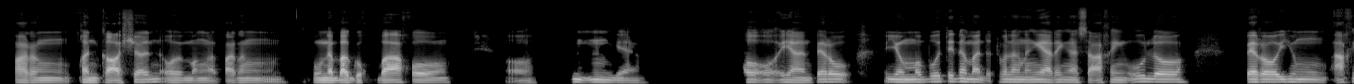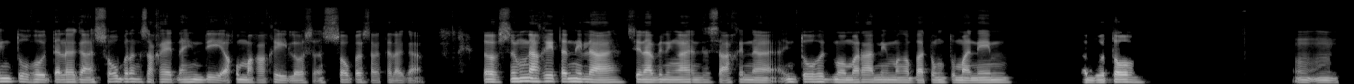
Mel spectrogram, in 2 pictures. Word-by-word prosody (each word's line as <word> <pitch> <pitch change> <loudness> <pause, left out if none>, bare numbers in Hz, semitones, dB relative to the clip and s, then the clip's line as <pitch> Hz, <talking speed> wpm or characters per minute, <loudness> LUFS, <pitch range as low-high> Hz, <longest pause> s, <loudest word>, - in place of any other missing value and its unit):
parang 100 -2 +1
concussion 110 +4 +3
o 100 -1 -1
mga 90 -2 -4
parang 95 0 -2 0.3
kung 100 -1 +2
nabagok 100 0 +4
ba 105 0 +6
ko, 100 -2 0 0.6
o - - -9 0.6
mm, 110 -2 0
yeah. 95 -2 -3 1.1
Oo, 110 -1 0
iyan. 100 -2 +1
Pero 120 -1 +1 0.3
iyon, 120 -1 +3
mabuti 130 +5 0
naman, 120 -4 +2
at 90 - -10
walang 115 -1 +1
nangyari 110 -1 +2
nga 105 0 -1
sa 105 -1 0
aking 105 -1 -3
ulo. 120 -4 +1 0.5
Pero 120 0 +5
‘yong 120 -3 -1
aking 140 -1 +1
tuhod 115 -3 -1
talaga 110 -1 0
sobrang 130 +3 -2
sakit, 115 -1 -2
na 110 - -2
hindi 110 -2 -2
ako - - -3
makakilos, 100 -2 -3
ang 95 +1 -9
sobrang 105 -1 -4
sakit 95 -1 -8
talaga. 90 -3 -7 0.6
Tas 115 -2 +2
no’ng 145 +3 +4
nakita 140 -1 +4
nila, 110 -5 +2
sinabi 110 0 +1
na - - 0
nga 110 - +3
rin - - -4
nila 105 - -8
sa 100 - -1
akin 110 +1 -6
na, 105 - 0 0.2
‘yong 120 -1 -3
tuhod 120 0 -1
mo 110 -1 +1
maraming 110 0 0
mga 105 -1 -2
batong 105 +1 -2
tumanim, 105 +1 0 0.7
sa - - -1
buto. 105 +2 +3 1.6
Mm. 100 -2 -4
110 Hz, 135 wpm, -24 LUFS, 100-115 Hz, 1.6 s, ba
